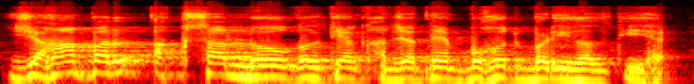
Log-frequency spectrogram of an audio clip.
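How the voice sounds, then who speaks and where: Guy teaching quran reading, high gravelly voice, roomy echo, breaks words down slow. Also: a bit bright. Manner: explains rules patiently, then chants words slowly to model them. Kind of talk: teaching correct Quran pronunciation.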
